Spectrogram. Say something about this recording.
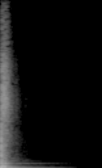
tom snr
a percussion sample from a recording session using Will Vinton's studio drum set.
percussion, studio, hit, snare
